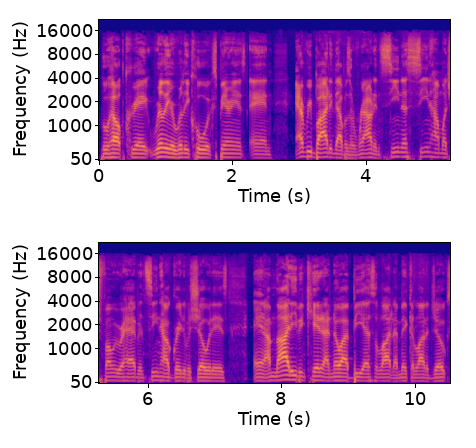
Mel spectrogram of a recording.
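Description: Speech comes at a very fast pace in an animated tone. The recording is very clean, with a silent background. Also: man, fairly low pitch for a man. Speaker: podcast host, former NFL player. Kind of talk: casual sports chat.

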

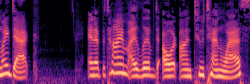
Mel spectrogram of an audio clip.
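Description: An unremarkable speaking voice moves at a moderate pace with lively intonation, heard dry and close with no echo against a quiet background. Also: woman. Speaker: radio host. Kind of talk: casual chat. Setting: studio. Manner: loud.

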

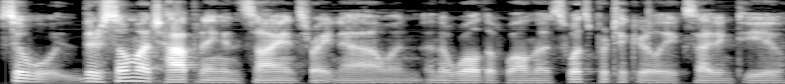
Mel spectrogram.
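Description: This man talks at a fairly quick pace with hardly any pauses, his very deep, low voice showing vocal fry and ordinary pitch variation. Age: 40s. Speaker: podcast host and company founder. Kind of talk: casual interview.

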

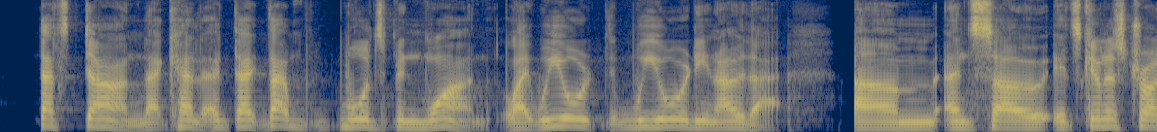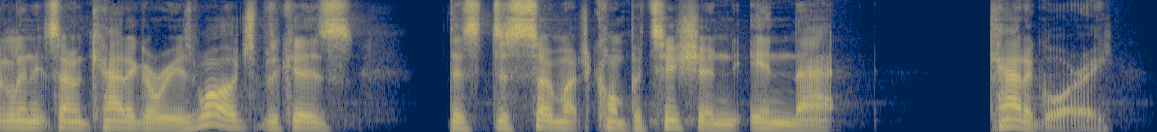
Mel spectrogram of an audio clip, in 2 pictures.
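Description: A man with an English accent speaks at a fairly quick pace with ordinary pitch variation and very even loudness over a quiet background. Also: fairly high pitch for a man. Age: 50s. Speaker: video game podcast co-host. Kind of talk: casual chat. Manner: halting.

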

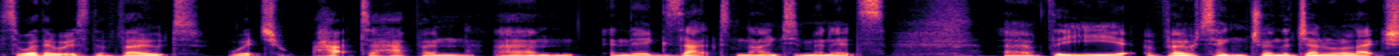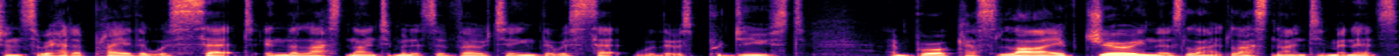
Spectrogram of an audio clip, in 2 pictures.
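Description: A man's very deep, low voice at a very fast pace, dry and close with no echo, on a very clean recording with a silent background. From English East Midlands, Mansfield. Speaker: playwright and screenwriter. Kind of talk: casual interview chat. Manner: halting, many fillers and restarts.

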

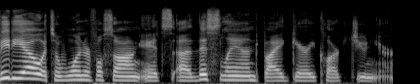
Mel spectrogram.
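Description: A woman with an American accent speaks at medium pitch and a moderate pace, with ordinary pitch variation. The sound is dry and close with no echo, and hers is an unremarkable speaking voice. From New Jersey. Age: 30s. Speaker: comedian and writer. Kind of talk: casual chat.

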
